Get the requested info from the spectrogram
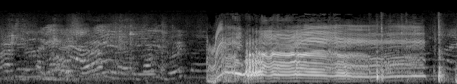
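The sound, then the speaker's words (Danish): Children's voices chatter and squeal in a kindergarten, then a child loudly imitates a car engine with a long, buzzing vocal drone that wavers and slowly falls in pitch, with other voices around it. “Ja, sådan lyder det, når en rigtig bil kører i Don Luises børnehave.”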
